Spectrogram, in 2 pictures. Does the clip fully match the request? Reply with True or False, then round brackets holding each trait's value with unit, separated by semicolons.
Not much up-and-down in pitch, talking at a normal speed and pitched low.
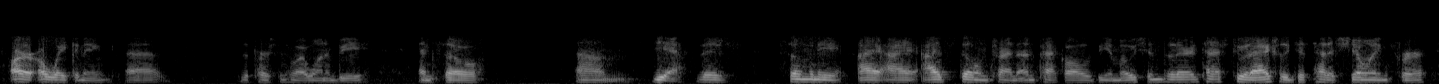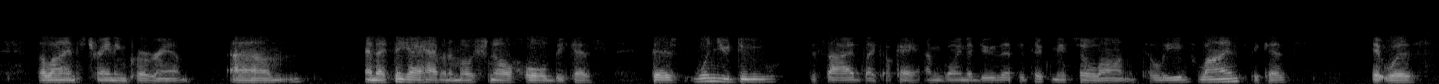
True (2.1 semitones; 165 wpm; 105 Hz)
